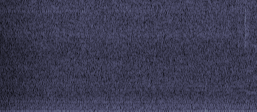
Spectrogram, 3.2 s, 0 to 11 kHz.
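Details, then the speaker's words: 2020 Mazda CX-5 AWD, 2.5L with 6-speed automatic, idling after torque converter replacement and transmission flush per bulletin 05-005/23 (3rd-4th shift chirp), codes cleared, during initial learning in M: steady raised idle, smooth even hum; normal. "And the RPMs have come up. So, I'm just going to sit here. It's doing its own thing."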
